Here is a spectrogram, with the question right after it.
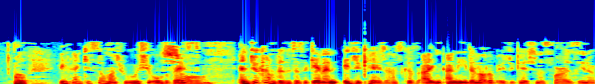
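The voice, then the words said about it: Hoarse, croaky voice. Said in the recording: “I'm sorry, I've got a frog in my throat.”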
